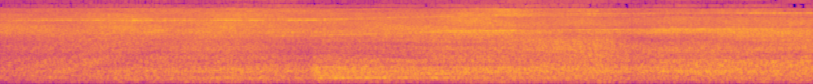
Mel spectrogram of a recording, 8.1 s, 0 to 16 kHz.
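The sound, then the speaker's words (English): Loud, steady roar of a hydroplane's jet engine fired up for tests before launch on the water, a continuous rushing whine that swells slightly partway through and holds without a break. “that is the sound of the engine of K7 being fired up. They're just going through some tests before she hits the water tomorrow.”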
